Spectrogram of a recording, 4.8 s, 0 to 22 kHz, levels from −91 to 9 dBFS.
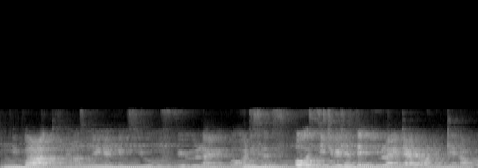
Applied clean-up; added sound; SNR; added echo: none; Guitar; 1 dB; reverberation time 0.9 s.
